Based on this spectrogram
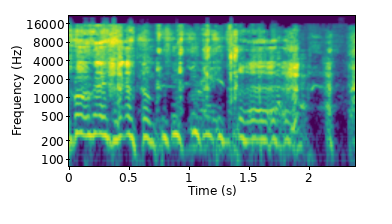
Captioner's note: laughing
